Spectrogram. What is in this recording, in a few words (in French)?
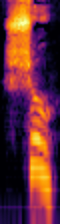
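"chaud", French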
